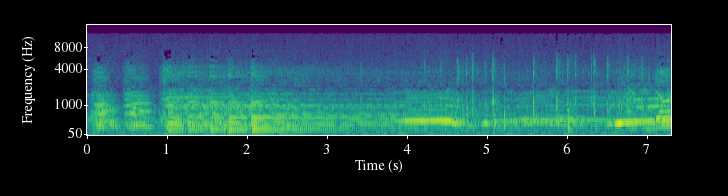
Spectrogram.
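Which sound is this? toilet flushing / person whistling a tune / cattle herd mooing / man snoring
cattle herd mooing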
